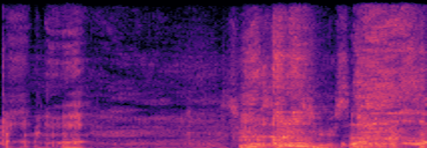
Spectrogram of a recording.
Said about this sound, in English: There we go. Well, let me cough, too. That's the beauty of this. I can cut it. When you cough, I cough. I can cut it.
